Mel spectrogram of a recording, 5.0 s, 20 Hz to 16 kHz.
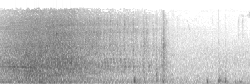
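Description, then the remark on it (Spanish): A Fiat 500's engine whirs loudly and then winds down as the car stops in front of a house by day, followed by a few faint clicks and light knocks as it settles into quiet. “De día, un Fiat 500 se detiene ante la casa.”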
